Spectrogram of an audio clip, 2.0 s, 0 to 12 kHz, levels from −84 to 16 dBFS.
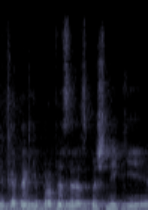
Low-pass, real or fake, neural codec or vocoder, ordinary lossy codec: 10.8 kHz; real; none; Opus, 64 kbps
